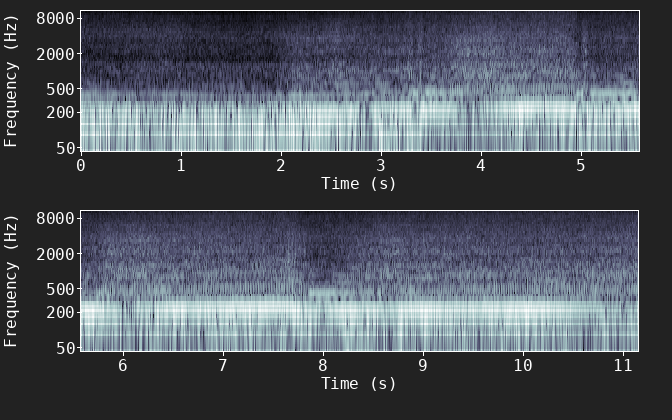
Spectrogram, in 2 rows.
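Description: Formula 4 single-seater race car lapping Thruxton Circuit, its engine note loud and continuous, climbing through the gears with brief dips at upshifts around two, five and eight seconds.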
